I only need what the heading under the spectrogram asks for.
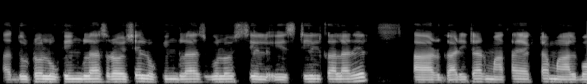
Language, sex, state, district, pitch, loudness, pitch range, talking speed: Bengali, male, West Bengal, Jhargram, 125 Hz, -17 LUFS, 120-130 Hz, 195 wpm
